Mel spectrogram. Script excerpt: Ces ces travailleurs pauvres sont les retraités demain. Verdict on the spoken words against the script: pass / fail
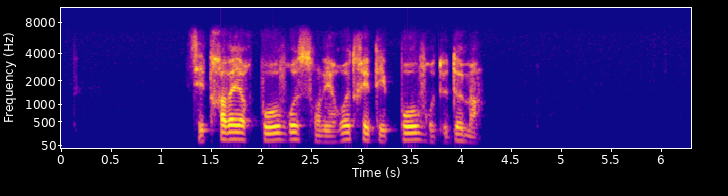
fail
